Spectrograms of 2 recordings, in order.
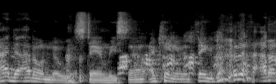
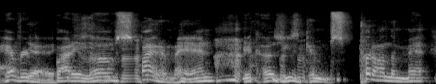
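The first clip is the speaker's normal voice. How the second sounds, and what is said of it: Imitates an old man's voice. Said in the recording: “you got to do it as your Stan Lee ... I'm just doing an old man. I'm doing Jordan Peele's impression of Stan Lee”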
